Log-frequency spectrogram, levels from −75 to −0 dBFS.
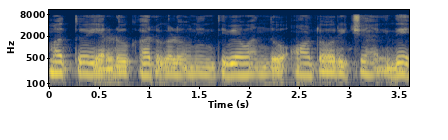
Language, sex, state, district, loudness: Kannada, female, Karnataka, Dakshina Kannada, -14 LUFS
